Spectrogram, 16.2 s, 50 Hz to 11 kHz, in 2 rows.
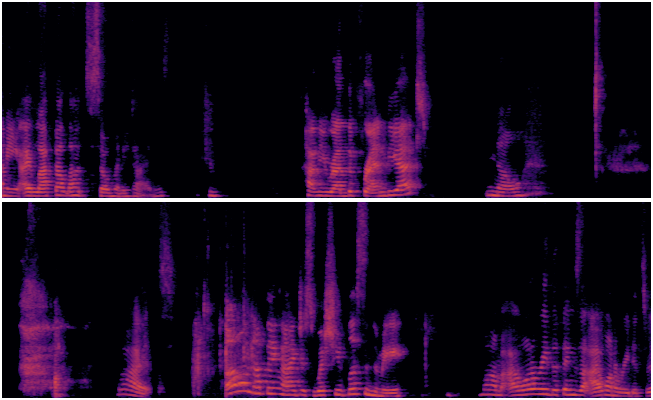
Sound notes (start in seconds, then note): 7.4 tsk and sighs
